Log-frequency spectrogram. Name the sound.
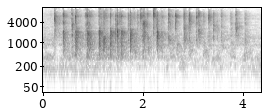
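people clapping hands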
